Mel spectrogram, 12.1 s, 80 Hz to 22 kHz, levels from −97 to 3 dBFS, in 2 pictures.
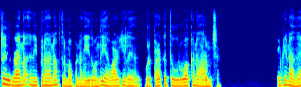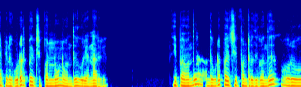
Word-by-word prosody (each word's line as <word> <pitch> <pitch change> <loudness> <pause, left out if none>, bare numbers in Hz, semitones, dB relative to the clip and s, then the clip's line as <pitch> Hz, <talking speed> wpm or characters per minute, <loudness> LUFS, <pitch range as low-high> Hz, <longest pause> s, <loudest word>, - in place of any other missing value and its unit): First 235 -2 +5 0.2
நான் 165 0 +5
என்ன, 190 +4 0 0.2
இப்ப 175 - -2
நான் 165 0 +3
என்ன 195 +4 +2
தெரியுமா 135 -4 0
பண்ணேங்க? 125 -2 -1
இது 135 - 0
வந்து 155 +7 +1
என் 130 - -1
வாழ்க்கைல, 145 +2 0 0.3
ஒரு 130 - -1
பழக்கத்த 155 +3 -1
உருவாக்க 150 +4 +2
நான் 135 -3 +1
ஆரம்பிச்சேன். 130 -2 -3 1.1
எப்டின்னாங்க, 170 -5 +1
இப்ப 155 -1 -4
எனக்கு 135 -1 0
உடற்பயிற்சி 170 -2 -1
பண்ணுன்னு 140 +3 +2
வந்து, 120 +3 -3
ஒரு 125 - +1
எண்ணம் 130 +2 0
இருக்கு. 120 +5 -9 1.4
இப்ப 155 -3 +1
வந்து, 155 +8 +1 0.2
அந்த 150 -1 -3
உடற்பயிற்சி 190 -1 0
பண்றதுக்கு 135 -3 -1
வந்து 140 +10 +1 0.3
ஒரு, 150 0 +2
145 Hz, 165 wpm, -23 LUFS, 135-165 Hz, 1.4 s, First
